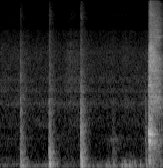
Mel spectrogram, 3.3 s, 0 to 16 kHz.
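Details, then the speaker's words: Simulated nursing demonstration of effective coughing with oxygenation: three soft thumps of back patting, the third firmer, then one strong cough to bring up sputum (about 5 ml collected as a sample). "Jadi tangan saya menepuk-nepuk punggung Mbak sebanyak tiga kali tepukan pertama saya urut ya tepukan kedua saya juga masih kayak gini tapi ketukan ketiga itu saya hanya sekali tepuk tapi agak keras"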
